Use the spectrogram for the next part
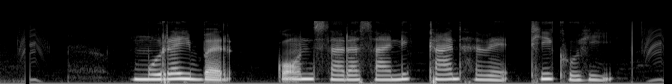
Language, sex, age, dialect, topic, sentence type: Chhattisgarhi, female, 18-24, Northern/Bhandar, agriculture, question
